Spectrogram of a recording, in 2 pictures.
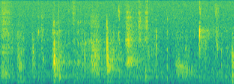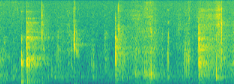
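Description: A woman chews and slurps food up close.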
